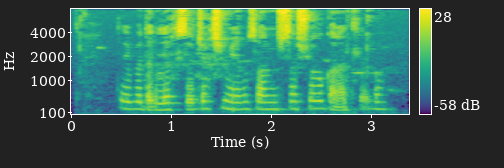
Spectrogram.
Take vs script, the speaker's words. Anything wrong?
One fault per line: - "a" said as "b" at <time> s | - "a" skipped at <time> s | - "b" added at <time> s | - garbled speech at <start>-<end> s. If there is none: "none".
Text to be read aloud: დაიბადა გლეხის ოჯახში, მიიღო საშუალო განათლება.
none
